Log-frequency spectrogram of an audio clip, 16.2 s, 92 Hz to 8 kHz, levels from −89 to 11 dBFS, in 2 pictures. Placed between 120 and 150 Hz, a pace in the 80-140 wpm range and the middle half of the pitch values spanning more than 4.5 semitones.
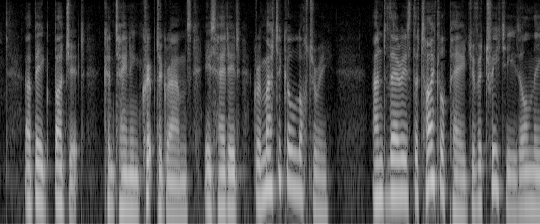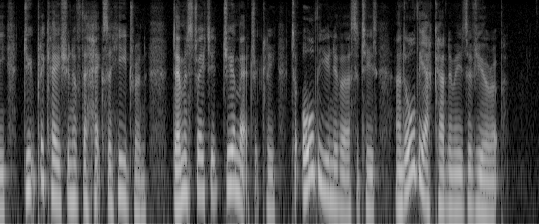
Yes: medium, 140 Hz; slow, 135 wpm; wide, 5.6 semitones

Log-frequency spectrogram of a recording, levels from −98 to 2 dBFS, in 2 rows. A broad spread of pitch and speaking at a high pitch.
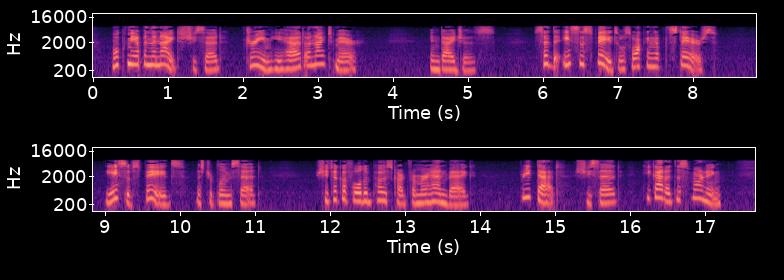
Yes: wide, 6.1 semitones; very high, 255 Hz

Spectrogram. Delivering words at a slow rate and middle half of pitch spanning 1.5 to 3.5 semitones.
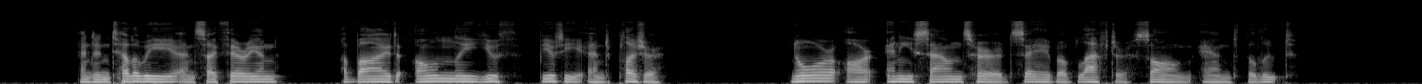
Yes: slow, 95 wpm; average, 2.9 semitones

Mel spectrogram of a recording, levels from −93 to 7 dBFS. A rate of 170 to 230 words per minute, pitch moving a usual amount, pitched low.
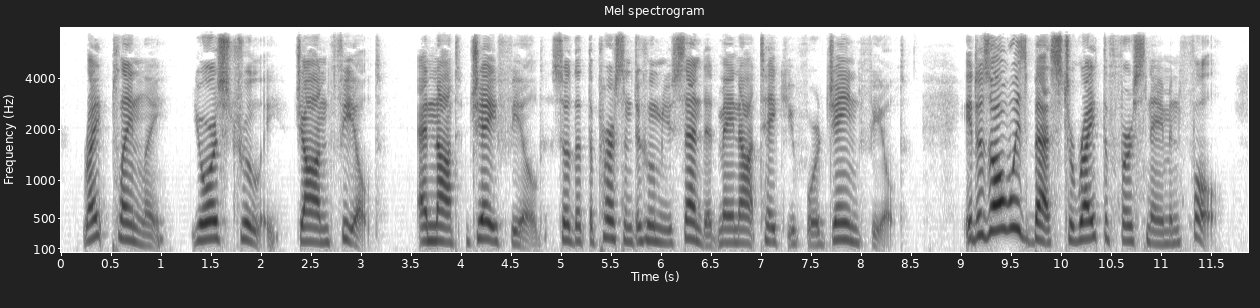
No: average, 185 wpm; average, 4.2 semitones; high, 205 Hz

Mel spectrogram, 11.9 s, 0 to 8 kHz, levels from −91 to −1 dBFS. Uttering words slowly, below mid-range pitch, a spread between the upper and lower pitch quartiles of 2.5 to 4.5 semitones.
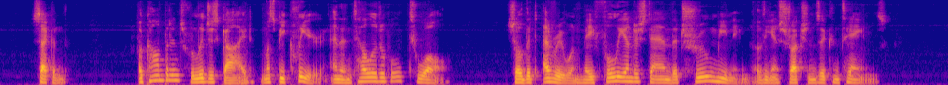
No: slow, 125 wpm; low, 115 Hz; average, 5.3 semitones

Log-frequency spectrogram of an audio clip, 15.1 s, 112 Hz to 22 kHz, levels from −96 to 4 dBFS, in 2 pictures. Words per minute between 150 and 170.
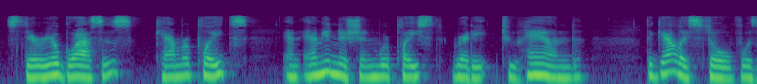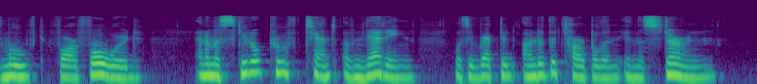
No: slow, 135 wpm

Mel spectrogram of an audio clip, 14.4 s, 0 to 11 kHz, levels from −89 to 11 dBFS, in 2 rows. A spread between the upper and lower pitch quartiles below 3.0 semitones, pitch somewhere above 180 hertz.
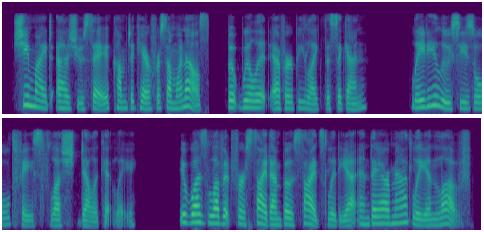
No: average, 3.5 semitones; high, 190 Hz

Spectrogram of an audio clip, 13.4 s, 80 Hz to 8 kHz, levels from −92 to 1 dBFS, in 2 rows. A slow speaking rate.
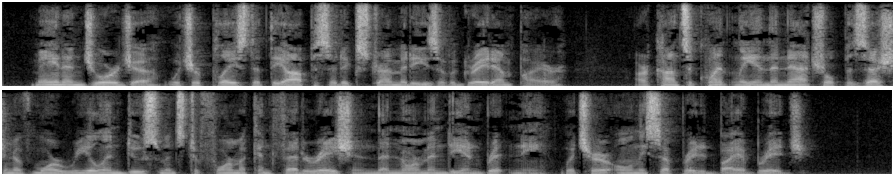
No: average, 175 wpm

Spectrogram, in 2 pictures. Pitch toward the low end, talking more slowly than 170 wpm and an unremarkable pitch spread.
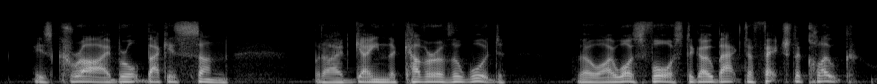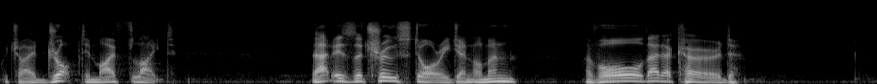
Yes: low, 115 Hz; average, 145 wpm; average, 3.4 semitones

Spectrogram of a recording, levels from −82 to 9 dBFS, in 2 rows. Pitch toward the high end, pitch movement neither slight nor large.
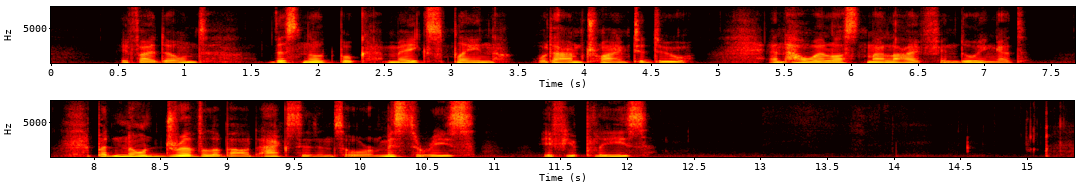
No: low, 115 Hz; average, 3.3 semitones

